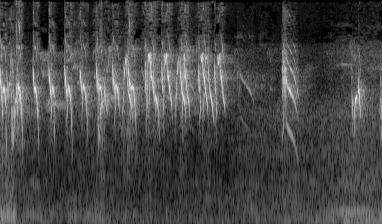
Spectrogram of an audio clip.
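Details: Bar-winged prinia, described as a fighting bird and used as a lure to stimulate lazy birds to sing: fast run of sharp high chirps, about three per second, for two seconds, then a pause and scattered downslurred notes.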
